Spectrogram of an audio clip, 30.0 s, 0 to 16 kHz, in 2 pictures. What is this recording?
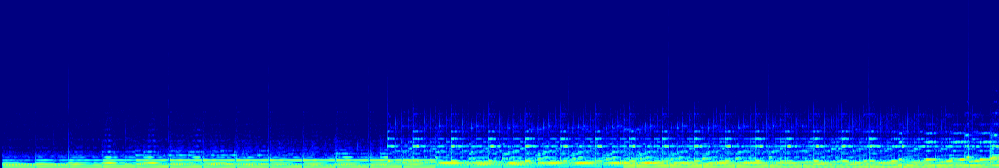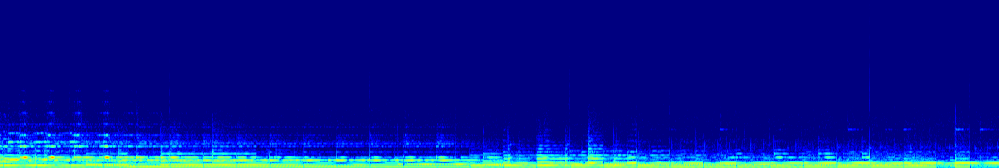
Soundscapes > Synthetic / Artificial
Granular Jazz Piano and Guitar Brilliant Ambient Background Texture #004
Ambient granular background texture with both dark and brilliant components. Made with Digitakt 2.
guitar, atmosphere, texture, soundscape, ambient, brilliant, bright, dark, granular, jazz, background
